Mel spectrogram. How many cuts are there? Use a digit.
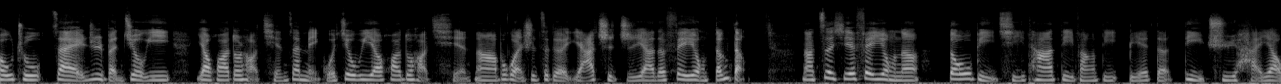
2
